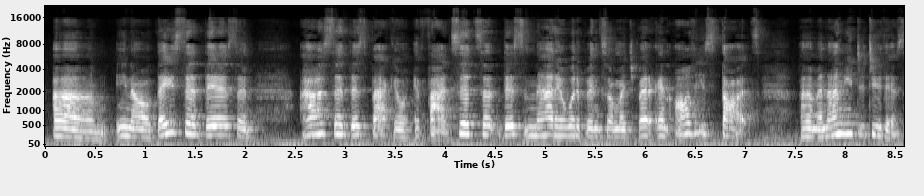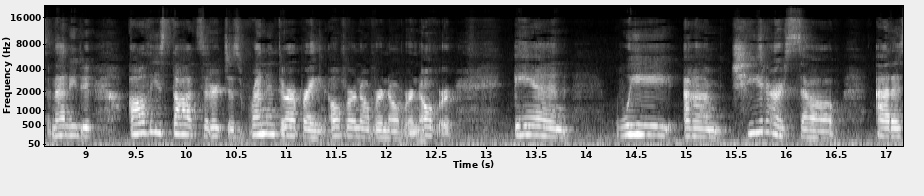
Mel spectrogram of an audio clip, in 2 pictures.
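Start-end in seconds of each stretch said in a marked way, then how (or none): none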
